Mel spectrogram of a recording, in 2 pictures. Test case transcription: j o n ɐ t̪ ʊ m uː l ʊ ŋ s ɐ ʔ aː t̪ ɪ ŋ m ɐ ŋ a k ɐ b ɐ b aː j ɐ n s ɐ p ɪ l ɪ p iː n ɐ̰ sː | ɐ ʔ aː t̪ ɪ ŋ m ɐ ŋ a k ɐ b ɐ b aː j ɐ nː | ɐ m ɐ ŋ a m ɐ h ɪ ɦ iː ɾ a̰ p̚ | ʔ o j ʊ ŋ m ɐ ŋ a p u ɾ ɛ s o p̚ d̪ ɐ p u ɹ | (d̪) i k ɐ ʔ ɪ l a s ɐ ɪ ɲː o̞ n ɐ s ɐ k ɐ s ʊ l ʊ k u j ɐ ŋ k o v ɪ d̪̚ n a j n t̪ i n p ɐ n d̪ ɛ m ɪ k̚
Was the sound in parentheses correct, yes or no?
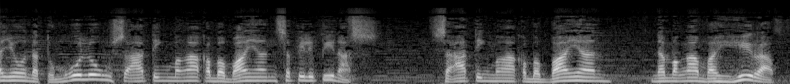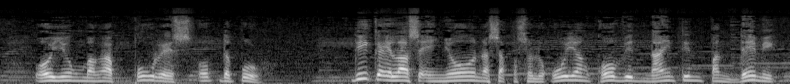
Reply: yes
